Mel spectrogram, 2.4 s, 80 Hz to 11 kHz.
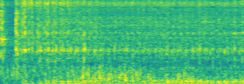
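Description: A 2023 Royal Enfield Super Meteor 650 Astral twin-cylinder motorcycle catches with a brief crank and settles into a steady, close, low burbling idle.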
